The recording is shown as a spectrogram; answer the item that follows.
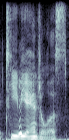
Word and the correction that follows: televangelist: because I can't say that word. TV angelists, like, on, you know, back in the 70s and 80s. But I guess the right way to say it is televangelist, right? – Yes, you got it.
